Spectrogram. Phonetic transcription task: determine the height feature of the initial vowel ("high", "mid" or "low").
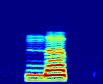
low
